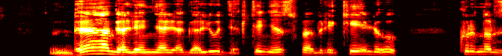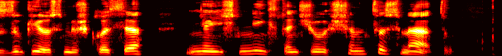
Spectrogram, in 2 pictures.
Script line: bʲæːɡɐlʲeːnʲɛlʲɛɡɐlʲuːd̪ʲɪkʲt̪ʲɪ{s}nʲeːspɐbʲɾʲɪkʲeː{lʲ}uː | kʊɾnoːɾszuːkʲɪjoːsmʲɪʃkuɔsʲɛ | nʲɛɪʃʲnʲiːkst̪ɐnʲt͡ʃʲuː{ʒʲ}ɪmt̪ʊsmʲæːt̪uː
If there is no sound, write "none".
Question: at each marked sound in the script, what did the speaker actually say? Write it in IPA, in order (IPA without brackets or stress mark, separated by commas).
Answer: none, lʲ, ʃʲ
